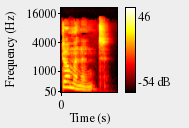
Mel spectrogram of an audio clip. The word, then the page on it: dominant: British English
